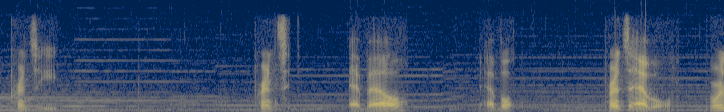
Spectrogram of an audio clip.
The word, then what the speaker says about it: Ebel: 55, and Prince Abel, I think it's Abel, but it's spelled like with an E. Prince Ebel?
